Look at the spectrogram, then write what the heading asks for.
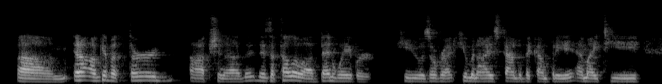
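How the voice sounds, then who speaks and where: Talking very fast, a man keeps a fairly high pitch. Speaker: people analytics executive. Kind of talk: podcast interview.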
